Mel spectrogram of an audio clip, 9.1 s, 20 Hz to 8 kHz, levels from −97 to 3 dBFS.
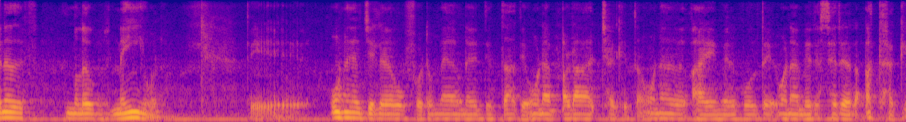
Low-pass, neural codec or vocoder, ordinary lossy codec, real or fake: none; codec, 16 kHz, 2 kbps, FunCodec, trained on Chinese and English, 25 frames a second; none; fake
